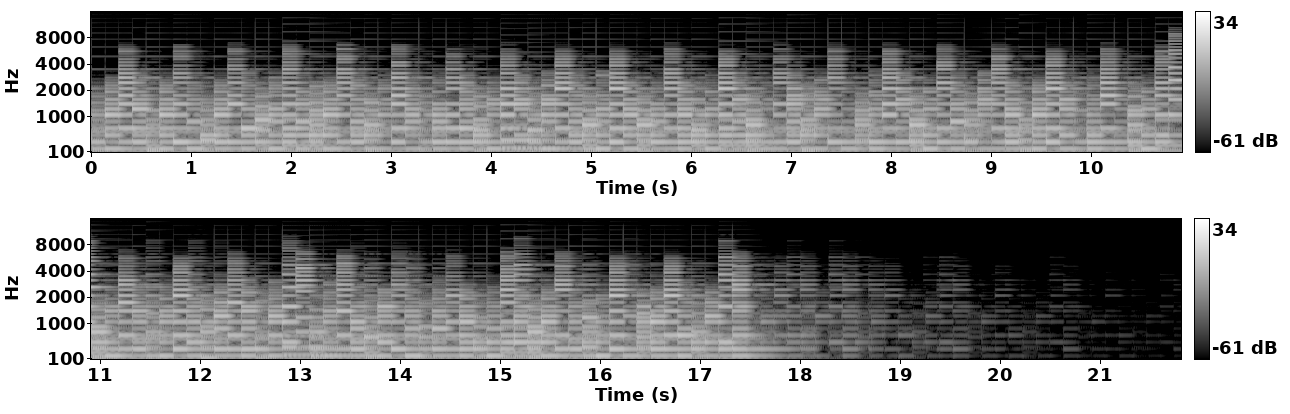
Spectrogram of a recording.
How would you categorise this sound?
Music > Solo instrument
